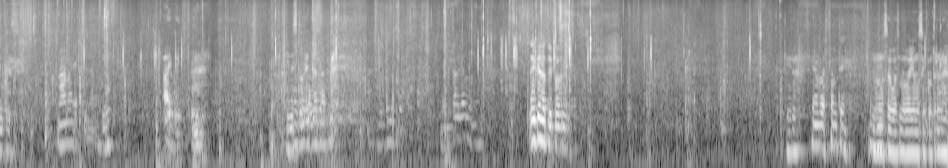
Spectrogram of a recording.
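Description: A man talks calmly in an echoing tunnel.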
